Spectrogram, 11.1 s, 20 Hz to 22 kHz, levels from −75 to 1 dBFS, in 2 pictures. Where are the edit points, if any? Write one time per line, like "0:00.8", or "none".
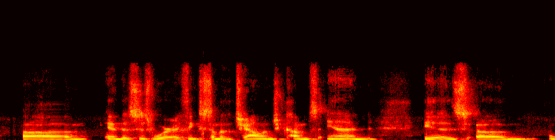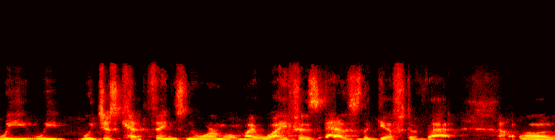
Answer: none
